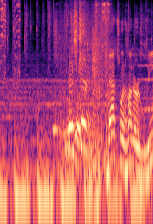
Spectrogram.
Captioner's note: spits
